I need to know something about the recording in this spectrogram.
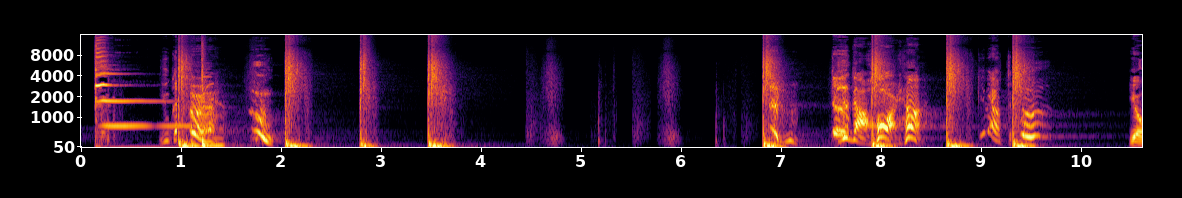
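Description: Punches thud against a body in quick blows.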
